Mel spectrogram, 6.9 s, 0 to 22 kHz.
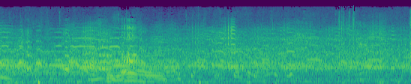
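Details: Common cranes at their April 2009 dance grounds at Hornborgasjön, Västergötland, filmed with a Canon XL2. Close birds give ringing, rolling bugles in quick succession over a vast background chorus, with swooping lower notes in between.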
